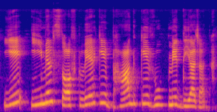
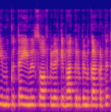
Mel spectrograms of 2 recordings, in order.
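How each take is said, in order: First: It is read slowly and deliberately. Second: It is read quickly, rushing through.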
